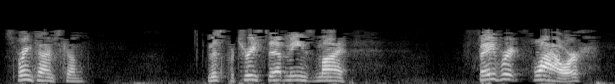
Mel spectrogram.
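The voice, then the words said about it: Sarcastic tone. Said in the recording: “I say that sarcastically”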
